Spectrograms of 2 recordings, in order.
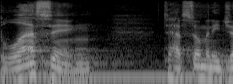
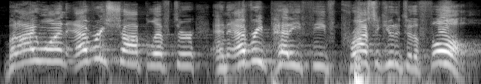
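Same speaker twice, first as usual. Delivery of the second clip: shouted climax; 23 dB louder than usual. Acted. Hypocrite's demand, climax.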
